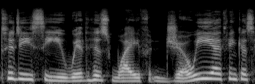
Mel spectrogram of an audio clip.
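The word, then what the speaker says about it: Joei: William gallman traveled to D.C with his wife Joey I think is how you say her name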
